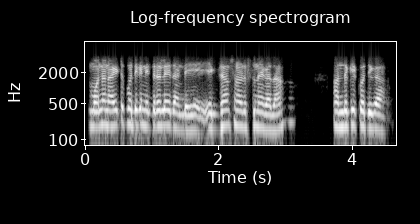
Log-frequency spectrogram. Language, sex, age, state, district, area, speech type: Telugu, male, 18-30, Telangana, Medak, rural, conversation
